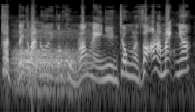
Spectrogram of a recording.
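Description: A woman's voice: high-pitched, lively intonation, quick pace, a loud crowd. A woman presenting toys to viewers in a chatty, show-off playful manner. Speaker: young toy-show presenter. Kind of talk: playful toy play chat.

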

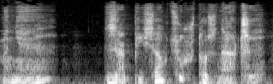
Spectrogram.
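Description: A fretful old shop clerk as a man reads him in an audiobook, voice low and often dropped to a half-whisper. He sounds uneasy and questioning. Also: big pitch swings, slow, sharp tone, slightly rough, heavily acted. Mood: astonished. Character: anxious older male shop clerk, narrator of the diary. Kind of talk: audiobook character reading.

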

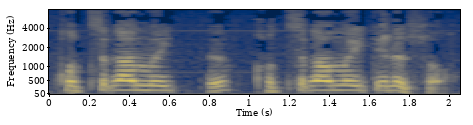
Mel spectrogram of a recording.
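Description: A man's voice: on the high side, monotone, rapid-fire, darkish tone, no room sound. A man hosting a casual livestream from his bedroom, chatting and thanking his viewers as he reads their comments. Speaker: livestream host. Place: bedroom at home.

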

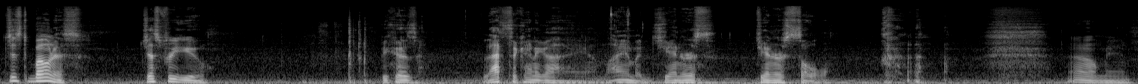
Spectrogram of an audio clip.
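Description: Slow, low-voiced man rambling through a tutorial. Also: lively intonation, slight background noise. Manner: rambling, self-correcting, jokey asides. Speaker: tech tutorial host. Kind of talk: casual screen-recorded tutorial.

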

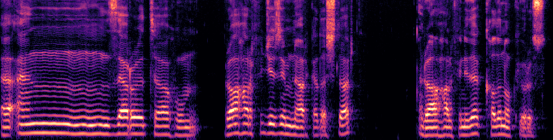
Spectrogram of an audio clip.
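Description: A man with a Turkish accent teaching slow Quran reading, patiently explaining each letter and then reciting the words slowly and drawn out. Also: mid-range voice, fairly even intonation, gravelly, darkish tone. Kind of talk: slow tajweed reading lesson.

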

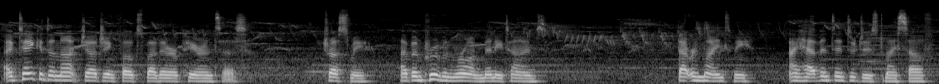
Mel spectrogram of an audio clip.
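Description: Woman doing a stern but kind tigress kung fu master, low-key mellow voice, roleplay audio, faint ambient noise behind. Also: natural voice. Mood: calm, formal. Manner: measured, composed, speaking directly to the listener. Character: stern, warm-hearted female tiger kung fu master. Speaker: voice actor in a fan roleplay audio. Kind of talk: scripted roleplay addressed to the listener.

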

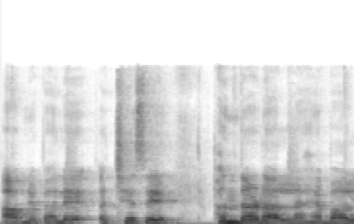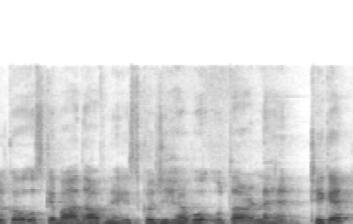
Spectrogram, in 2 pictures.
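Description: A woman's voice: high-pitched, level tone, moderate pace, reverberant, soft background music. A woman, giving a beauty tutorial voice-over in an instructive way, mixing in English words. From Pakistan. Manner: instructive, repeats "jo hai", mixes English words. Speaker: beautician teaching eyebrow threading.

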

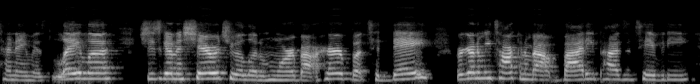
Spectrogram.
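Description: A woman in her thirties hosting a podcast over a video call from a small home room, chatty and quick to laugh. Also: on the high side. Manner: warm, chatty, laughs often. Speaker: podcast host. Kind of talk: casual interview on a video call.

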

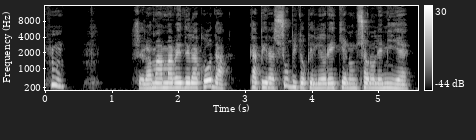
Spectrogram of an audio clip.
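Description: A woman's voice: fairly even intonation, moderate pace, mellow, natural voice. A woman voicing a little girl in a storybook who has stopped listening, crying out in distress. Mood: fretful. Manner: high, cries out in distress.

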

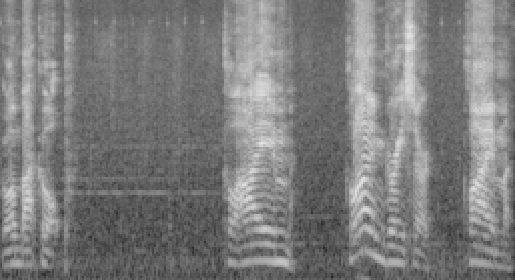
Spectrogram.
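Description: A man's voice: medium pitch, faint music behind. A man joking and calling out moves while piloting a ship in an online game. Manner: joking, excitable, quick reactions. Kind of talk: casual gaming chatter.

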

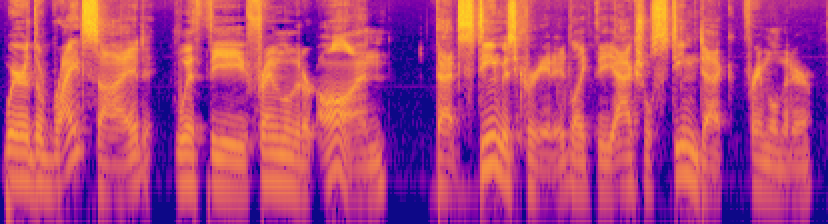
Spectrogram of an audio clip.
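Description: A man's voice: fairly low pitch, expressive, normal speed, fairly bright tone. A man hosting a podcast, chatting casually about gaming news with lots of fillers and restarts. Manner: rambling, many fillers and restarts. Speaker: podcast host.

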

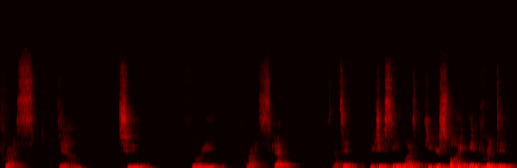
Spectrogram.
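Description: A woman's voice: on the high side, warm tone. A middle-aged woman leading an exercise class as an aerobics instructor, cueing reps with short, encouraging commands, recorded by a distant camera in a studio. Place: large indoor exercise studio with hard floor. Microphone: far camera. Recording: roomy echo, distant camera mic.

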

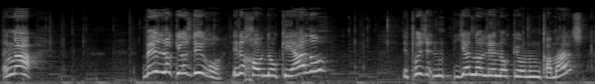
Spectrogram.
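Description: A woman narrates her gameplay in a casual, excitable way. She exclaims loudly and laughs at what happens on screen, while faint music plays behind her. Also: very high-pitched, normal speed. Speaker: gaming YouTuber.

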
